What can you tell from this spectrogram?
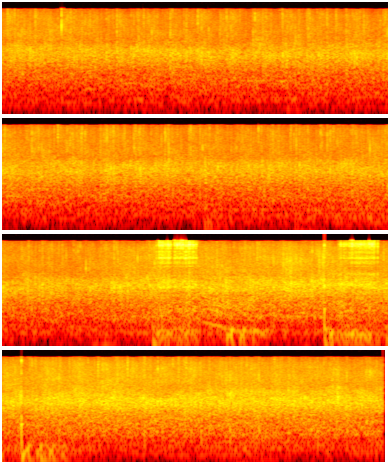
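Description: A large chamber of legislators giving sustained applause, many hands clapping together, growing louder about nine seconds in.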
